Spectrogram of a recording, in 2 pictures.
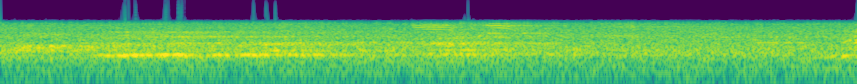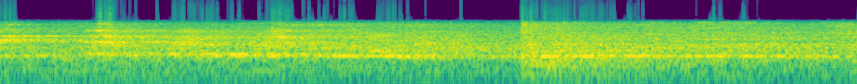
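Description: A crowd murmurs and chatters throughout a large echoing hall.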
